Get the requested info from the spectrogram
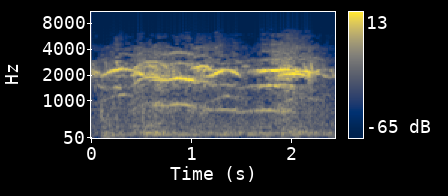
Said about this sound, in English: Oh, listen to those monkeys chatter.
